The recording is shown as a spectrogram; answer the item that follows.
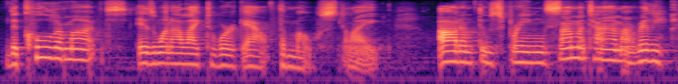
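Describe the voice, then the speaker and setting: Talking casually to her viewers, this middle-aged vlogger is chatty and long-winded, with "honey" and "baby" sprinkled in. The voice is fairly low and a little slow, creaky yet fairly bright, with a slightly tired, scratchy edge.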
